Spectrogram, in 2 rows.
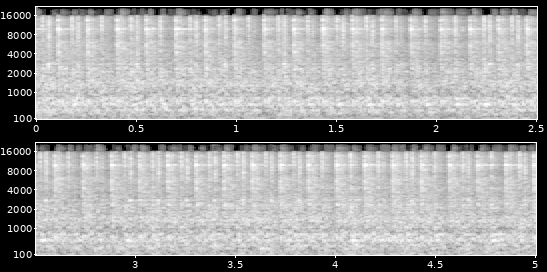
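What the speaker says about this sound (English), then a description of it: "We have the motor set to run at around 1500 RPM, which is slow." A double-feed sewing machine for making straps and slings runs at a slow 1500 RPM, giving a steady close mechanical chatter with a fast even rhythm and no talking.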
